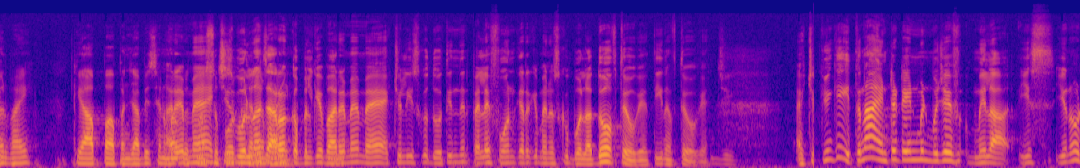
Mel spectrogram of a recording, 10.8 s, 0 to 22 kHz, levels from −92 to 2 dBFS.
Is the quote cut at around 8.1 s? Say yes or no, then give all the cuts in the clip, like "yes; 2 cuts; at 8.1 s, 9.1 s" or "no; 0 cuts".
yes; 1 cut; at 8.1 s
